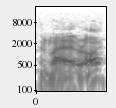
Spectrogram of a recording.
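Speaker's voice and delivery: low, soft British murmur; mock British bedroom voice. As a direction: murmur in a put-on British accent. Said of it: "Must be weird in bed".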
